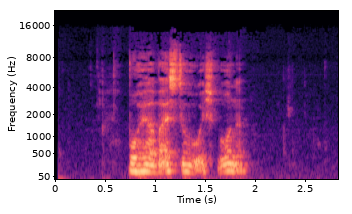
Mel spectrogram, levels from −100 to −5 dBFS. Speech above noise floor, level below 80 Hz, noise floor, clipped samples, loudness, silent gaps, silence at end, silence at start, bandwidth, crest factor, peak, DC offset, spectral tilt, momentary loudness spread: 39 dB; -52 dBFS; -59 dBFS; under 0.1%; -20 LUFS; none; 0.9 s; 0.75 s; 12 kHz; 20 dB; -2 dBFS; under 0.1%; -4 dB/octave; 8 LU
